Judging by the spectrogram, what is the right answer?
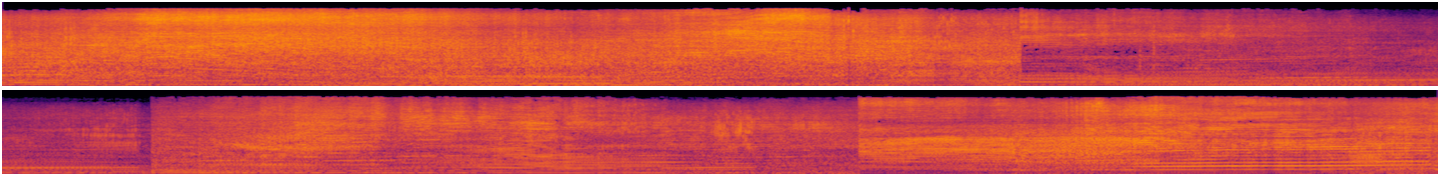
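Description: Several small racing motorcycle engines revving as the bikes corner and pass, their pitch rising under acceleration and dropping off when the riders shut the throttle. The sound changes abruptly three times.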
